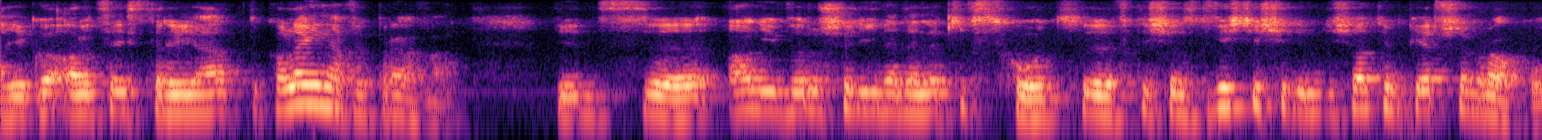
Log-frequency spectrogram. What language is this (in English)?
Polish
